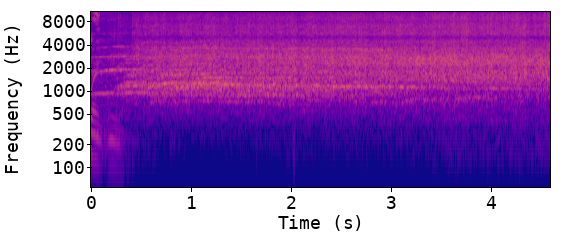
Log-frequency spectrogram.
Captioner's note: applauding and cheering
